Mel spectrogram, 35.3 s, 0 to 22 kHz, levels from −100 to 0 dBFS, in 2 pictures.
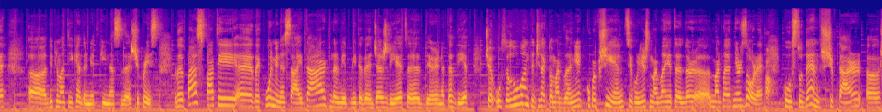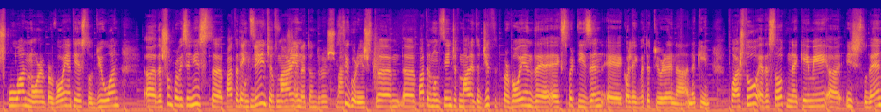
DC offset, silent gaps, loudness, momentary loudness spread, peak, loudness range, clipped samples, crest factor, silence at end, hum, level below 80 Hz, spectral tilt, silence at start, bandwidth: under 0.1%; none; -17 LUFS; 4 LU; -6 dBFS; 1 LU; under 0.1%; 12 dB; 0 s; none; -34 dBFS; -4 dB/octave; 0 s; 16 kHz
